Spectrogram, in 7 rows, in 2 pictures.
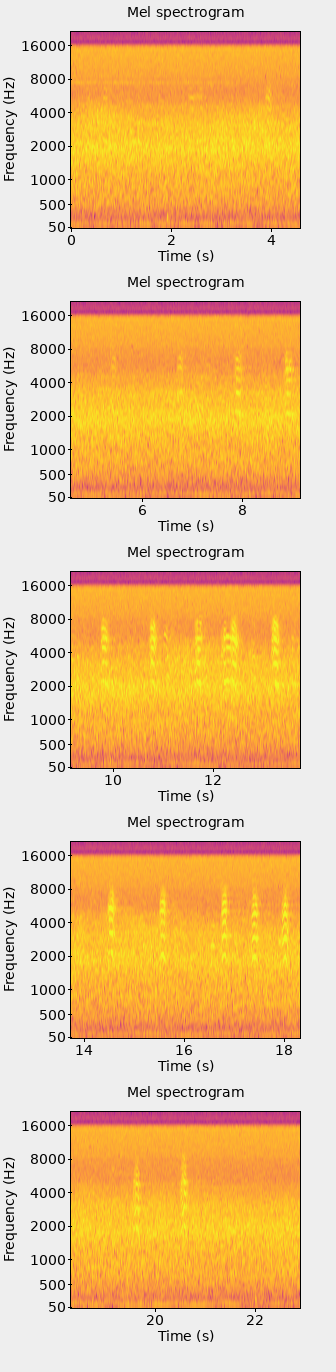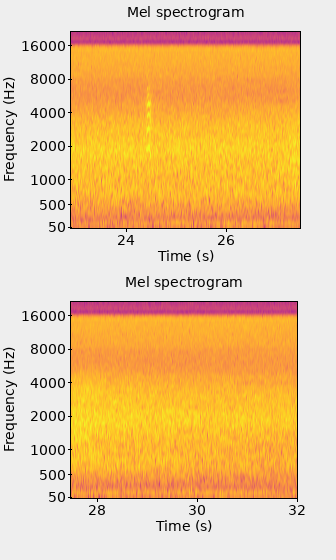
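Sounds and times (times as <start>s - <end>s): steady outdoor hiss: 0.0s - 32.0s
bird calling: 10.7s - 12.6s.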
